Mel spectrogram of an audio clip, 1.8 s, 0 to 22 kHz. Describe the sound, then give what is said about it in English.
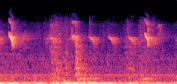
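A bird gives a rapid series of short, sharp, high-pitched alarm notes, about half a dozen in under two seconds, over a low rumbling background. “327, alarm by 3-3.”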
